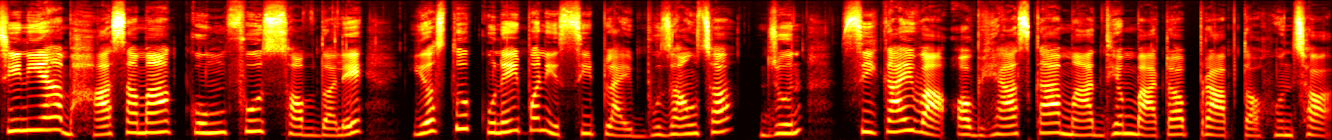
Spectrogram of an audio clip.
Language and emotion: Nepali, neutral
